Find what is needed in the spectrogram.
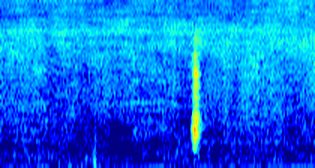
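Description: Near silence, broken by one short faint sound about two and a half seconds in.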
